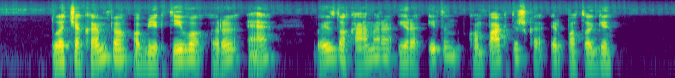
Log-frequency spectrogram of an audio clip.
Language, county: Lithuanian, Telšiai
